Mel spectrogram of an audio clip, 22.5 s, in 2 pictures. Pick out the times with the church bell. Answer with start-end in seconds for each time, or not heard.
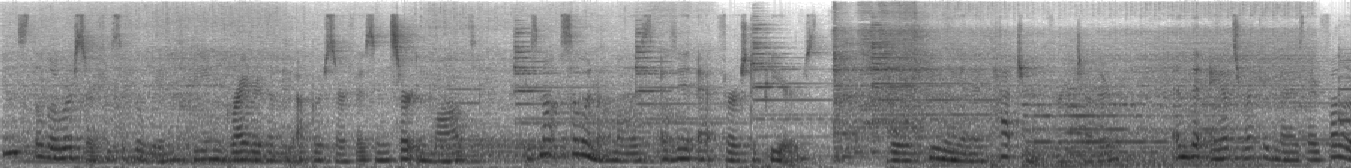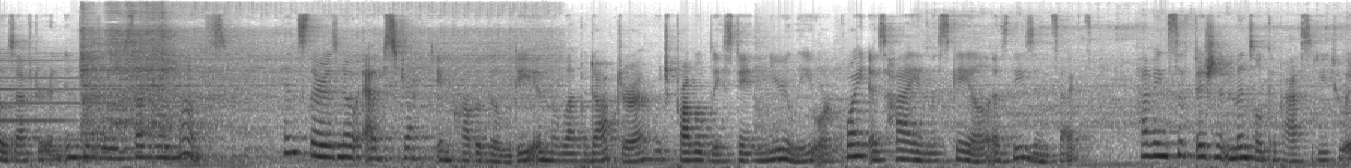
3.7-12.1.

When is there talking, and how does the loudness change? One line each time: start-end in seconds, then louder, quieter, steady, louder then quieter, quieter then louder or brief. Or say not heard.
0.0-22.4 steady.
